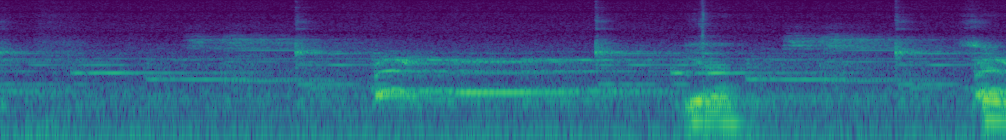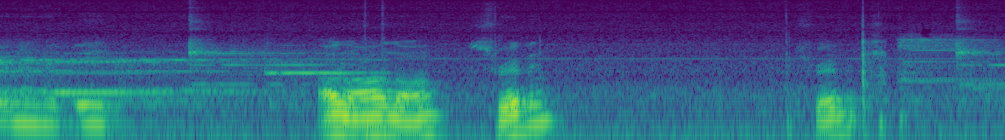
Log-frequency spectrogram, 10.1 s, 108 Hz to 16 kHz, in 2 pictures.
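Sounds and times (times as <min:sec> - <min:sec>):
hip-hop beat synth melody: 0:00.0 - 0:06.8.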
